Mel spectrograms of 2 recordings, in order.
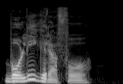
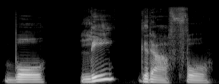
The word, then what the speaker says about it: bolígrafo: It means that the syllable containing the accented vowel is stressed when the word is pronounced, as in the word bolígrafo, bo-li-grafo, for example.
